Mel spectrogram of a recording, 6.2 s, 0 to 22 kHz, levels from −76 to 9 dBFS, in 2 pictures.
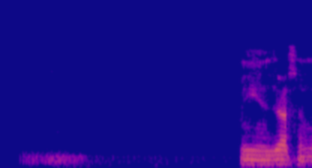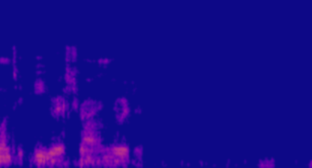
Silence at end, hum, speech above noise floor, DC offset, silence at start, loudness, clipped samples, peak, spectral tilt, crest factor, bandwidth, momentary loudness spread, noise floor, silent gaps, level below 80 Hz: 0.4 s; none; 40 dB; under 0.1%; 0.25 s; -38 LUFS; under 0.1%; -16 dBFS; -5 dB/octave; 26 dB; 7.4 kHz; 21 LU; -77 dBFS; none; -68 dBFS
